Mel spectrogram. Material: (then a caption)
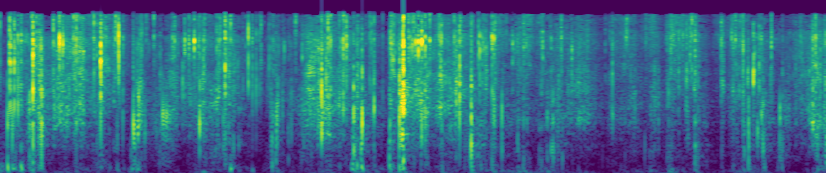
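Vinyl. Fingertips crinkle and scratch a small, empty, glossy pink vinyl zip pouch with a strap, held in both hands. Dense, irregular crinkling and sharp scratchy clicks come in quick bursts across a broad range, with brief louder crackles around the middle of the clip.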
